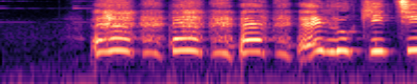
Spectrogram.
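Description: A cartoon character's high-pitched squeaky vocal sounds, a quick run of short rising-and-falling squeaks starting about half a second in.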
